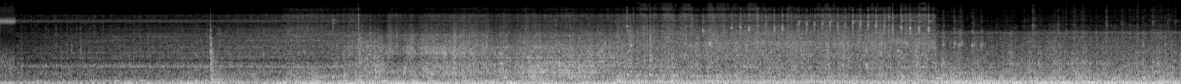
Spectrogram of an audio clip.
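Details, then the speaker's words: Homemade inline three-cylinder diesel swapped into a Baja Beetle: rough clattering run with loose rapid slapping as revs build; squeaks and play in the coupler. "You hear all those noises? >> So many squeaks and everything else. >> Yeah. >> It's like I've never heard that noise come out of a car before."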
